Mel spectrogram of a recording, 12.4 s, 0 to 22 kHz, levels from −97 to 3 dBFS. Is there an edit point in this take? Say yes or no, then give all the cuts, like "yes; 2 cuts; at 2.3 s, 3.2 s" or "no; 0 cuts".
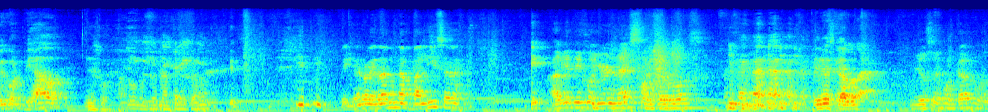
no; 0 cuts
